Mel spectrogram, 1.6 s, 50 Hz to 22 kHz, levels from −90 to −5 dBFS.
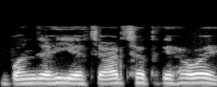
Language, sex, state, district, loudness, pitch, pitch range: Chhattisgarhi, male, Chhattisgarh, Sarguja, -15 LUFS, 175 Hz, 170-180 Hz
